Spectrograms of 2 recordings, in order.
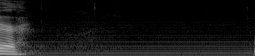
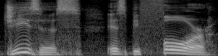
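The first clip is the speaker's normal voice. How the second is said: slow recitation; 3 semitones lower, much slower than usual. Shown as a demonstration. Slow memory verse drill.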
